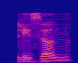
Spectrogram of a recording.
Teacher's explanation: Et on fait aussi la liaison. On dit les hommes, on entend le son Z.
